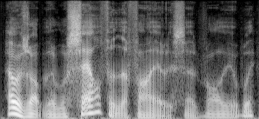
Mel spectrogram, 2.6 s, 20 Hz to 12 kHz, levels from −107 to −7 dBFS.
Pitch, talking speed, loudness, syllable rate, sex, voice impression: 100 Hz, 255 wpm, -21 LUFS, 6.2 syllables/s, male, masculine, adult-like, tensed, powerful, slightly hard, muffled, slightly raspy, cool, calm, mature, wild, slightly lively, slightly strict, slightly modest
